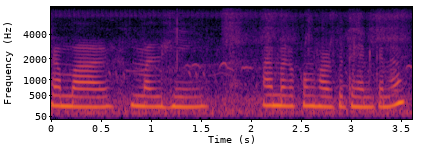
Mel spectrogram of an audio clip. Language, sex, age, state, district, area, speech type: Santali, female, 18-30, West Bengal, Uttar Dinajpur, rural, spontaneous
